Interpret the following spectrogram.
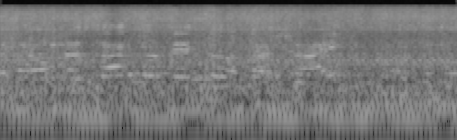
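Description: Steady low drone of a boat's engine while under way, with people's voices over it.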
